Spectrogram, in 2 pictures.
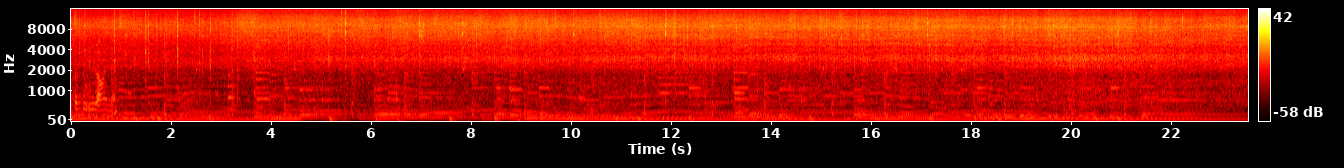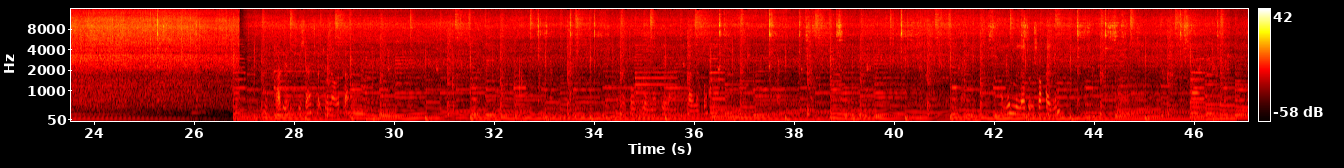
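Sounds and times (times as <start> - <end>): metal spatula turning food: 0.0 - 5.8
vegetables sizzling in hot oil: 0.0 - 47.0.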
